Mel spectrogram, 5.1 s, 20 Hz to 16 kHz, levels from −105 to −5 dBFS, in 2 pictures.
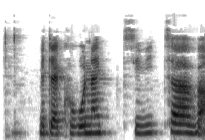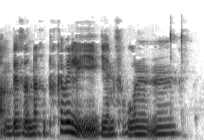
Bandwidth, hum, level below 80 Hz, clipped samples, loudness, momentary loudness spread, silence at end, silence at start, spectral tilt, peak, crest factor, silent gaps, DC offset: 9.4 kHz; none; -60 dBFS; under 0.1%; -18 LUFS; 15 LU; 0.35 s; 0.15 s; -5 dB/octave; -2 dBFS; 18 dB; none; under 0.1%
